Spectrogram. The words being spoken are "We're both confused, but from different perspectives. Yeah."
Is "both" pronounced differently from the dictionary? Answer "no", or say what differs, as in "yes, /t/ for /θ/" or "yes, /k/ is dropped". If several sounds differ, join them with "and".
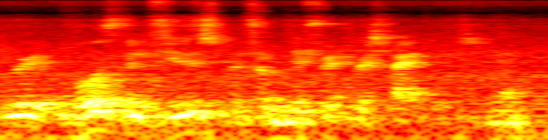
yes, /t/ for /θ/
